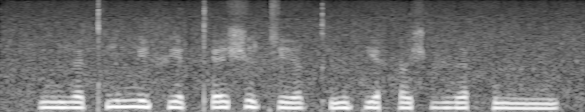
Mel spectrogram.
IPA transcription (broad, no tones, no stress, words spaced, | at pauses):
niɐ̯tʼinefʲa tʼɛʃʌceɐ̯ kʼɯpʲahʌːʃvʲoɐ̯ hɯː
